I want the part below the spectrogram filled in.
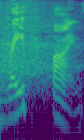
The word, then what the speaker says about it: Ralph Fiennes: Isn't it just Ralph Fiennes, if I'm not mistaken? – It is Rafe fine.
